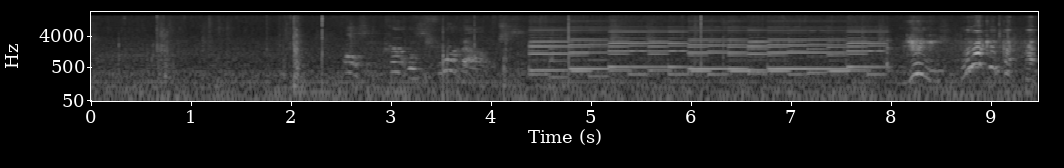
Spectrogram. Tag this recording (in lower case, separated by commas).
music, speech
